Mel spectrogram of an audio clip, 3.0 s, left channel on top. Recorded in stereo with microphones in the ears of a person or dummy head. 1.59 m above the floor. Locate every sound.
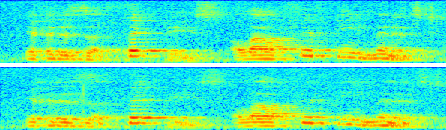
0.2 s a man speaking: 55° left (ahead or behind), 1.4 m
